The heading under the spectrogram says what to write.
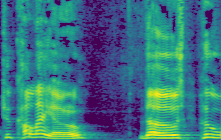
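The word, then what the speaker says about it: kaleo (καλέω): There's a Greek word, kaleo, is the way it's pronounced, that is used again and again in this passage.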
